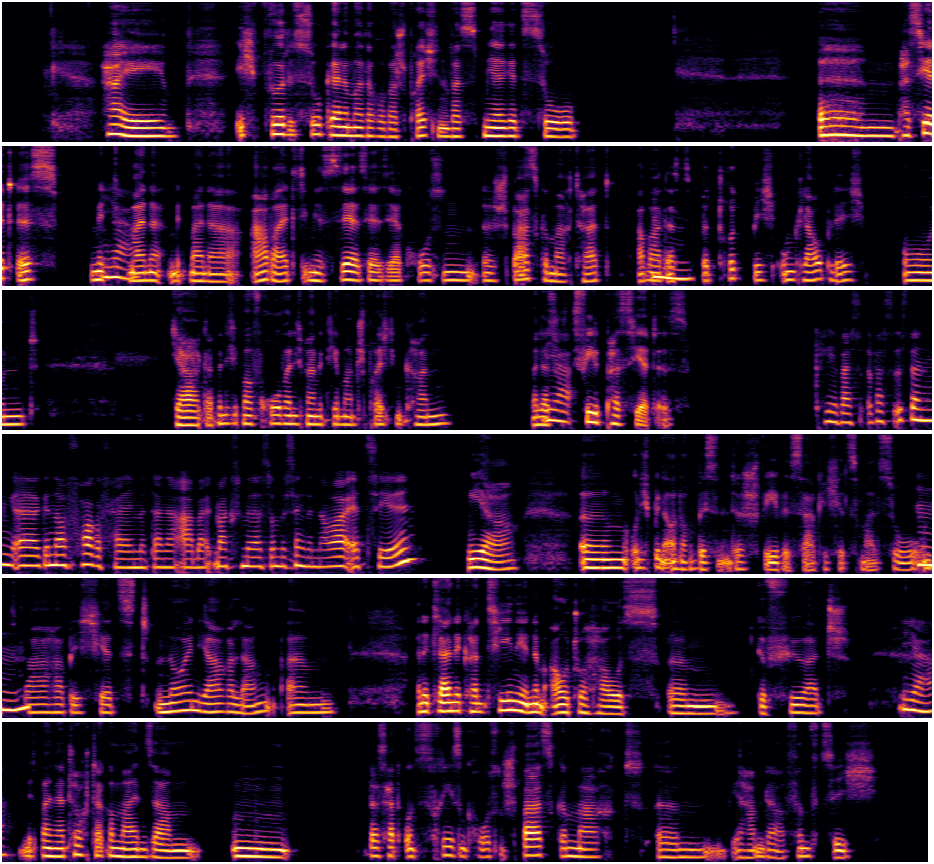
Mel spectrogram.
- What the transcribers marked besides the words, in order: other background noise; stressed: "sehr"
- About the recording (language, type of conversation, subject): German, advice, Wie kann ich loslassen und meine Zukunft neu planen?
